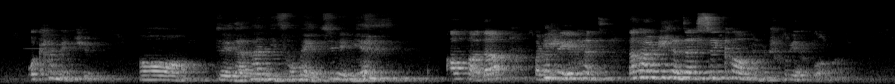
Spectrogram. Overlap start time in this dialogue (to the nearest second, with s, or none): none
